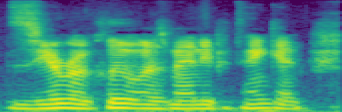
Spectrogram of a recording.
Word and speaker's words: Patinkin: and the other thing is like manny uh patakin is that how you pronounce this mandy patinkin patinkin he also sells that role like a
